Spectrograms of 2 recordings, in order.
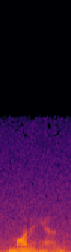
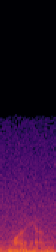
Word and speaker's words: Monaghan: my name which is anna spelt with one n and uh monahan with a g m-o-n-a-g h-a-n monahan well as far as art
